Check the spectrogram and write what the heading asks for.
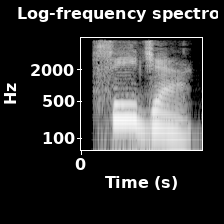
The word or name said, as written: seajack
